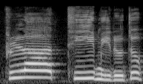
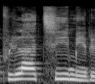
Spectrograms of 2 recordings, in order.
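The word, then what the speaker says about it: Владимир: 발음을 불편해서 안 하는군요 블라디 미르도 블라지미르 이렇게 국의 음마가 아 그렇게 돼서 그래서 저도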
